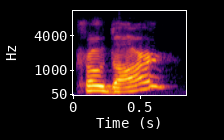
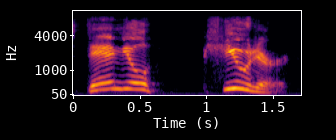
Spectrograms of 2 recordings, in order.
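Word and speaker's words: Daniel Puder: Well, how is it pronounced? Prodar. No. Yeah. No. No. Okay. Yeah. I'm I'm going to give the I'm giving you both the points here because you're both close, but it's Daniel Pewer.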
